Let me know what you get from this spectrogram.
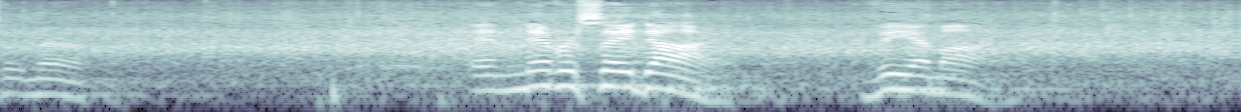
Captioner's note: applause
